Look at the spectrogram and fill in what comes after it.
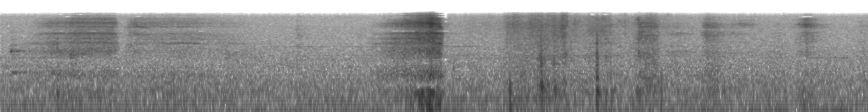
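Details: Jack, a sleeping dog, snoring indoors: wheezy, hissing snores with a loud snort burst midway, followed by several short sniffing breaths against a low background hum.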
